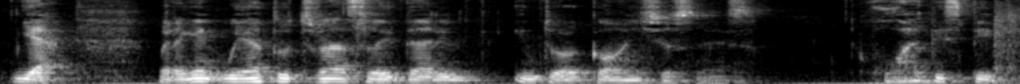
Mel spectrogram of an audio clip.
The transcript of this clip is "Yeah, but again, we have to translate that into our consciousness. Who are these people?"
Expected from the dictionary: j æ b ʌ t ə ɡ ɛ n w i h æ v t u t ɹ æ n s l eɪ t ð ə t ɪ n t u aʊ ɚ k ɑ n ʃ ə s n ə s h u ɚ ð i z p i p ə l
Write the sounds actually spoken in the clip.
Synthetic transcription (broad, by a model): j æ b ʌ t ə ɡ ɛ n w i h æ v t u t ɹ æ n s l eɪ t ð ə t ɪ n t u aʊ ɚ k ɑ n ʃ ə s n ə s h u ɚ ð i s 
